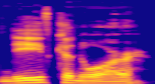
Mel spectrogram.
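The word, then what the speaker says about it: Niamh Cinn Óir: But the name of the boat is Neve Canor, which it's not spelled like that at all, but okay, that's how you pronounce it.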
